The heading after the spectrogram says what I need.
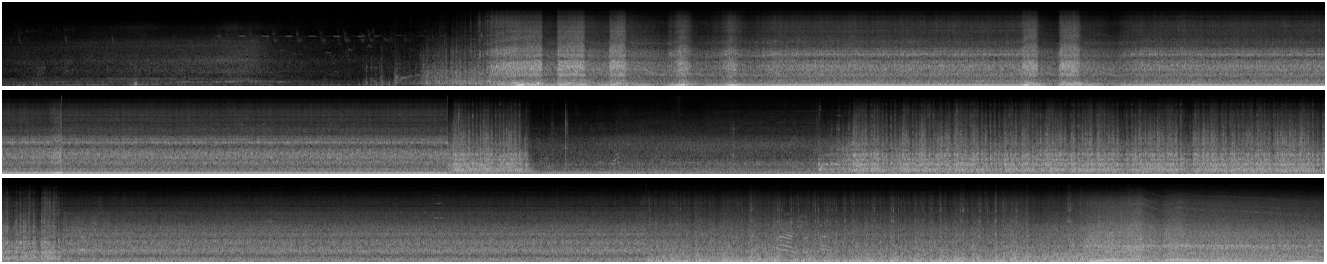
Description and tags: silnik czołgu / tank engine
army, difficult, effect, engine, field-recording, fx, machine, ride, sfx, sound, soundeffect, special, tank, terrain, trip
